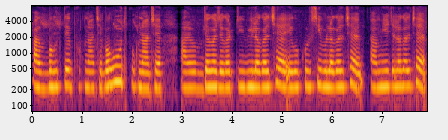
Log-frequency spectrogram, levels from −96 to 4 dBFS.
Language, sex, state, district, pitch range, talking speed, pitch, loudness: Maithili, female, Bihar, Katihar, 225-235 Hz, 175 wpm, 230 Hz, -15 LUFS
